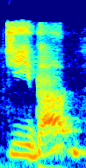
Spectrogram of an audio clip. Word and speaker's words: Guida: My name is Guida Botello. So the U is silent there. I'm Portuguese, not Italian.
